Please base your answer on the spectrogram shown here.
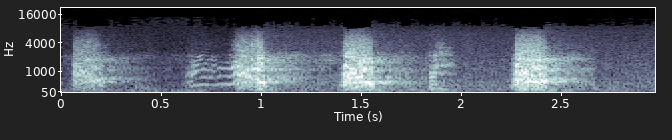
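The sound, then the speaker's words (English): A dog tethered by its lead to a pole barks as it chases a woman around it: a few loud, sharp barks in uneven bursts, with softer whining between them. “She rushes away from the dog. It chases her and she runs round a pole which the dog's lead is tethered to.”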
